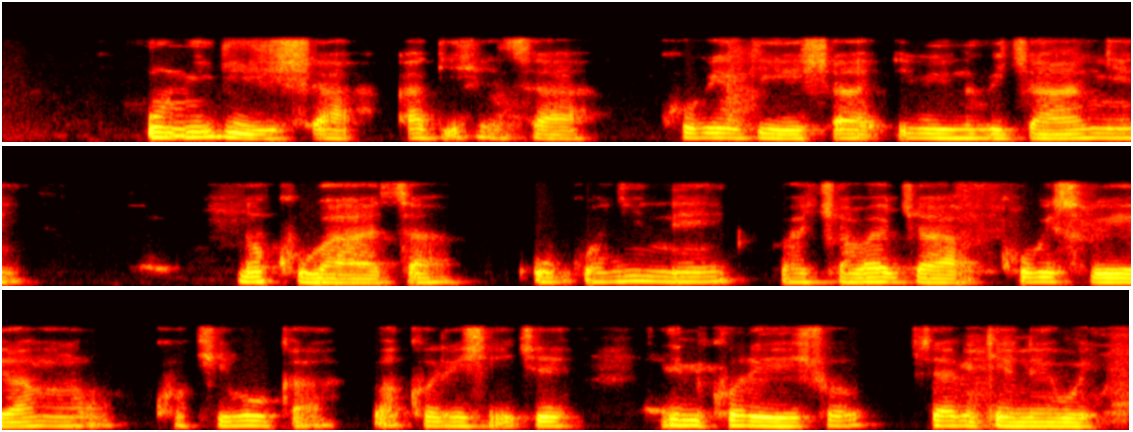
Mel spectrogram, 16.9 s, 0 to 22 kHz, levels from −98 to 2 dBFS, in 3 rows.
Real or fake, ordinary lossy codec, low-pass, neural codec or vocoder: fake; Opus, 32 kbps; 7.2 kHz; codec, 16 kHz in and 24 kHz out, 2.2 kbps, FireRedTTS-2 codec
